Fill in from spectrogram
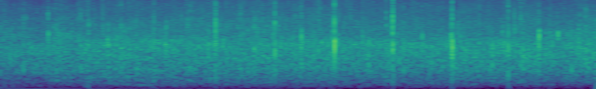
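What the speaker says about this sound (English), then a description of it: "he deserves a round of applause." Audience at a graduation ceremony applauding, a steady patter of many hands clapping at moderate distance for several seconds, with a few sharper individual claps standing out.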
